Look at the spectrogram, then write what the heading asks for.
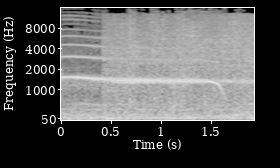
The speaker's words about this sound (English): All the glass in the house busted. Windows, mirrors, wine glasses, everything.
